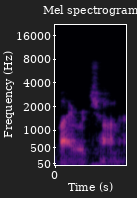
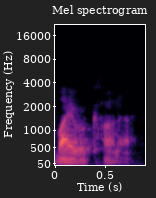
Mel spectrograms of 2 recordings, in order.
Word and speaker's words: Vairocana: Now, is it Vairocana or Vairochana? You decide. Comment below. Anyway. I think I've heard people say Vairochana, but then someone corrected me when I said Vairochana. I said, no, Vairocana.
